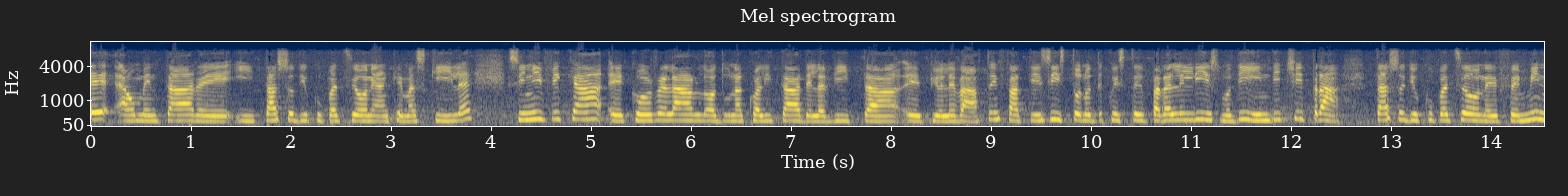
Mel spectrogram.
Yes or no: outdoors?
yes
